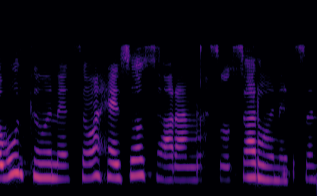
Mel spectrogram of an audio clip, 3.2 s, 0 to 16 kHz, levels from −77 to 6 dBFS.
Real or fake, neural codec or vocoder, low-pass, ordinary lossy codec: fake; codec, 16 kHz, 2 kbps, X-Codec, HuBERT features, trained on balanced general audio; 7.2 kHz; none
